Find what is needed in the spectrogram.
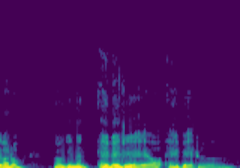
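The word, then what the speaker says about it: עבר: 요 사이에 있는 게 바로 여기 있는 에베르예요. 에베르. 아인 베이트 레이슈. 에베르.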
